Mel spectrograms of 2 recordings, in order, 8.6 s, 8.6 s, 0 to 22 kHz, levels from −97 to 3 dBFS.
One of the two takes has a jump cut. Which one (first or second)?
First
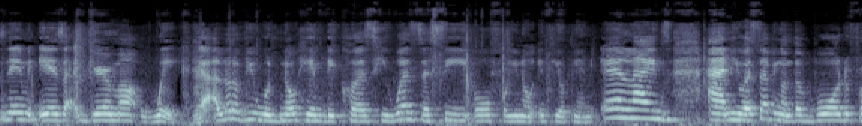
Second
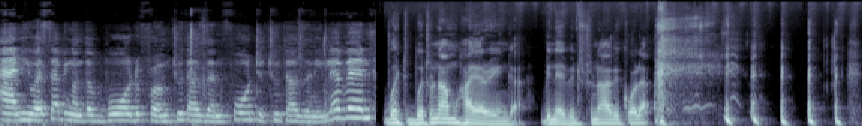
second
